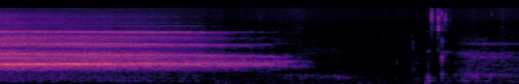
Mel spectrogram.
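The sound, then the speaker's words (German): A long, deliberate exhale through open lips during a yoga breathing practice, breathy and slightly voiced like a sigh. It fades steadily over about four seconds into silence, followed by a faint brief rustle. “diesen bewussten langen Ausatmen und erlaube, dass der Atem die Achtsamkeit in diesen Moment zurückbringt. Gern auch durch die geöffneten Lippen.”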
